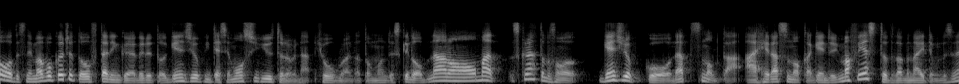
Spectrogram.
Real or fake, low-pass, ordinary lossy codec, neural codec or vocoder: fake; 7.2 kHz; none; codec, 16 kHz, 0.3 kbps, FocalCodec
